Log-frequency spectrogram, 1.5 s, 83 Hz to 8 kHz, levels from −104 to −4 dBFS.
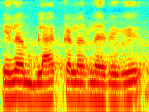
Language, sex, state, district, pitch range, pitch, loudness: Tamil, male, Tamil Nadu, Kanyakumari, 135-145 Hz, 140 Hz, -14 LUFS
